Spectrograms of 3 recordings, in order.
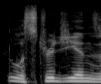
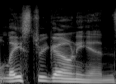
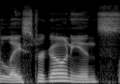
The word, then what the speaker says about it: Lestrygonians: The Lestrygians, or whatever they're called, Lestrygonians says the Odyssey pronunciation guide that we got from an elementary school website. – Okay, Lestrygonians.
